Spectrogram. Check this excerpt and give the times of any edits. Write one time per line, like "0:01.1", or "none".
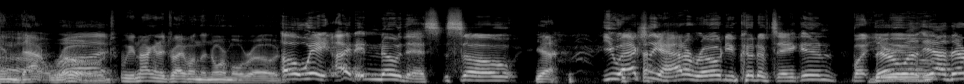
0:01.2
0:02.8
